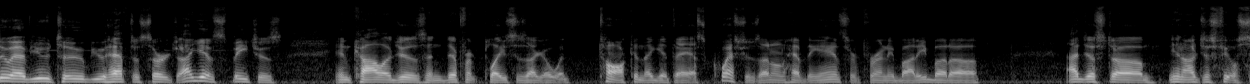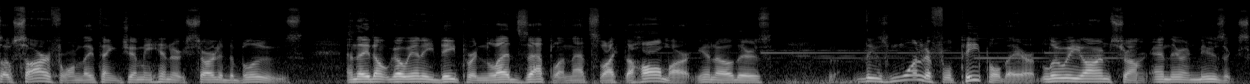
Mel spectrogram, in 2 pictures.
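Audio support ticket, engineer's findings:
Stream segment skipped, 23.86–23.90 s. Likely cause: one segment of the segmented stream failed to load, and the player moved straight on to the next segment instead of stalling or retrying. Symptom: the audio jumps forward abruptly at that point, with a short blip about 35 ms long at the join. Continuity breaks because the content between the two segments is never played. Component: segment fetch and playback sequencing in the streaming player.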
